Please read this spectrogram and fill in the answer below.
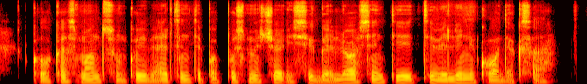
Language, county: Lithuanian, Vilnius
